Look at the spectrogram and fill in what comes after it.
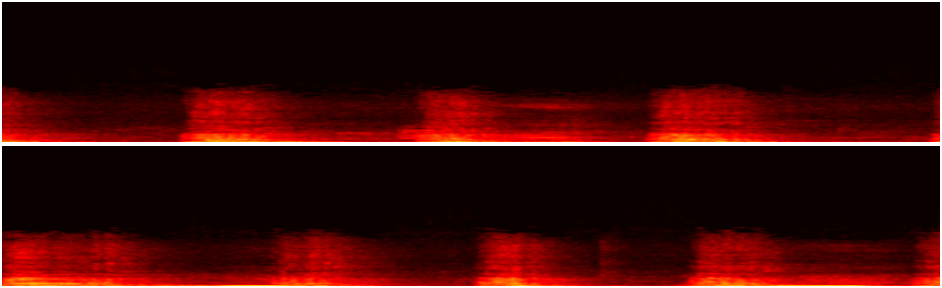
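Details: Lion roaring in a zoo. Deep, powerful roars come in a regular series about every one to one and a half seconds, each a broad rasping grunt with a low rumbling base. One roar has a rising pitch.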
